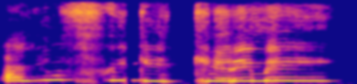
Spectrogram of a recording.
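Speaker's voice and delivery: high-pitched mock outrage; incredulous indignation. Aunt answers nephew doubting her yell, indignant. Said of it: "in the way I yell".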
